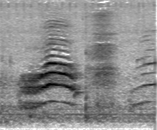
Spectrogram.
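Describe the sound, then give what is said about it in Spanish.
A female cat meows to other cats in a drawn-out, rising-and-falling call, followed by a softer second meow and the start of a third, fairly quiet with no talking. “Y ahora mi gata le está hablando a los demás gatos.”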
